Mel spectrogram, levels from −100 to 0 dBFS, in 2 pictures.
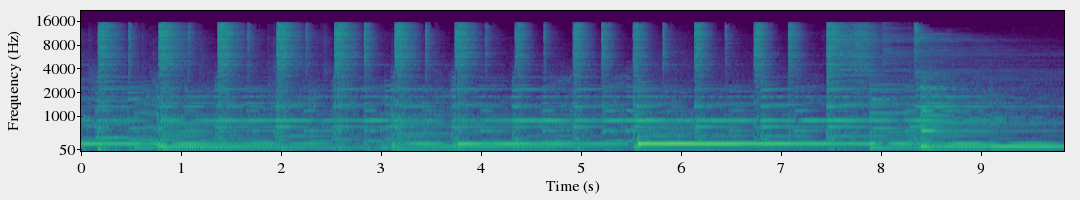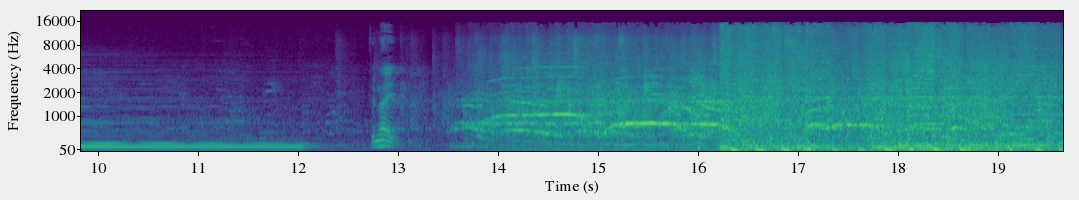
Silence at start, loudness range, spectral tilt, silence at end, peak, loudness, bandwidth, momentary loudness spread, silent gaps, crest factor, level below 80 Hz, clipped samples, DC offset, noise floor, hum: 0 s; 15 LU; -4 dB/octave; 0 s; -14 dBFS; -31 LUFS; 15.5 kHz; 16 LU; none; 18 dB; -42 dBFS; under 0.1%; under 0.1%; -62 dBFS; none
